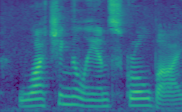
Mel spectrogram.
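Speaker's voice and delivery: plain reading voice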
